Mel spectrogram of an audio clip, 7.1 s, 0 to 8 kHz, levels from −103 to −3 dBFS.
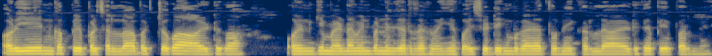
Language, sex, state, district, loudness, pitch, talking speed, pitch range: Hindi, male, Uttar Pradesh, Jyotiba Phule Nagar, -16 LUFS, 140 Hz, 250 wpm, 140-145 Hz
